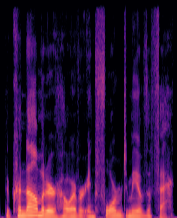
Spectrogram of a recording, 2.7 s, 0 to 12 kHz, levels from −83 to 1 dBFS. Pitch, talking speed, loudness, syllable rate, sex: 135 Hz, 180 wpm, -19 LUFS, 6.1 syllables/s, male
